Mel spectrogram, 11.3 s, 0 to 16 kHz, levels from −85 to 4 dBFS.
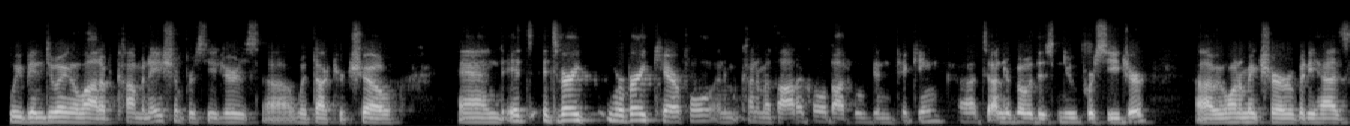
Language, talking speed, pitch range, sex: English, 225 wpm, 125-150 Hz, male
